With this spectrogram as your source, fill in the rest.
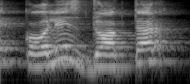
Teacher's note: ओ की ध्वनि बड़ा आ और ओ के बीच की होती है।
